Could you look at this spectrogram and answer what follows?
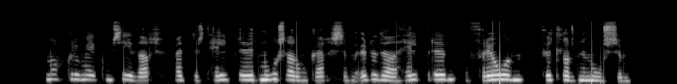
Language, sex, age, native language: Icelandic, female, 30-39, Icelandic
